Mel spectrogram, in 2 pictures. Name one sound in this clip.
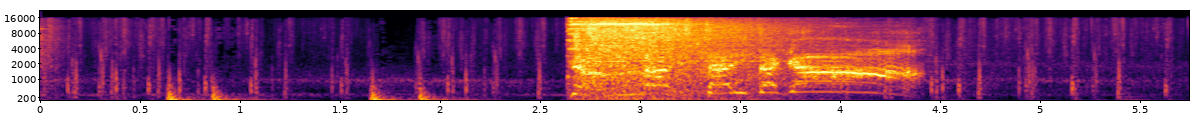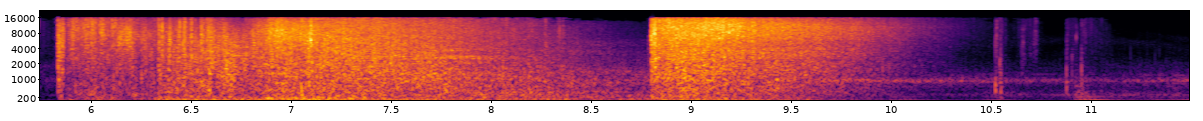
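Blades slash and strike with sharp hits.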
